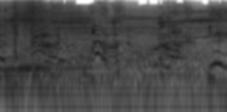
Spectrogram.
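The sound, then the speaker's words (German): A motorcycle engine roars loudly, its pitch rising and falling as it revs past a car, over a dense, busy background of road noise and muffled voices. “Achtung, das Motorrad!”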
